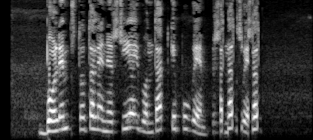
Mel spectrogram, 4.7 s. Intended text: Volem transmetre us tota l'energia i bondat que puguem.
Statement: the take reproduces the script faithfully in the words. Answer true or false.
false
